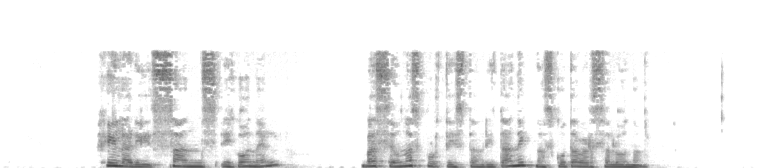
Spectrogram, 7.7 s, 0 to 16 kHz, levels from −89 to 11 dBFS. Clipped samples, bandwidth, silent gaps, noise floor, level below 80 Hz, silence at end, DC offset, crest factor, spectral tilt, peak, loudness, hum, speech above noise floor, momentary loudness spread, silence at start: under 0.1%; 11.5 kHz; none; -87 dBFS; -74 dBFS; 1.25 s; under 0.1%; 18 dB; -5 dB/octave; -14 dBFS; -30 LUFS; none; 58 dB; 8 LU; 1 s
